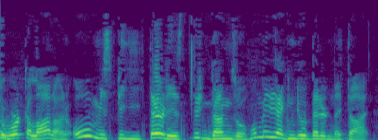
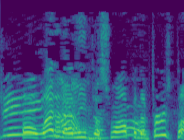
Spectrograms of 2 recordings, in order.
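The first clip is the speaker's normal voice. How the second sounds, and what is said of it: Kermit the Frog voice, Minnesota-style. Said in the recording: “It's like Kermit from Fargo.”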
